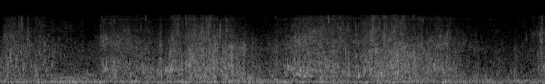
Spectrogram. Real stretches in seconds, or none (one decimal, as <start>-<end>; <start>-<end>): 0.0-0.7; 4.0-5.5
